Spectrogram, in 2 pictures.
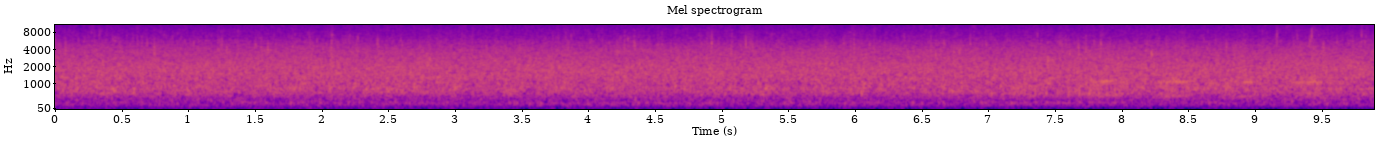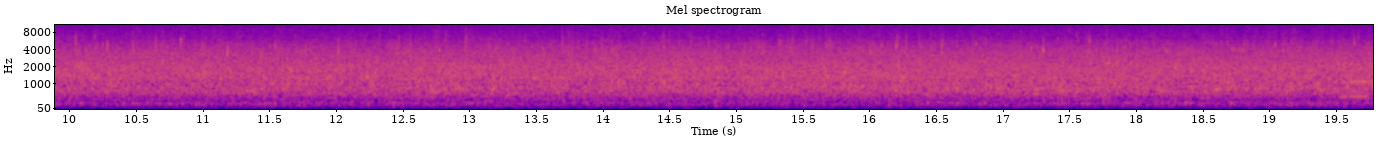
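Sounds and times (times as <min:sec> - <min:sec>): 
rain in forest: 0:00.0 - 0:19.7
birds: 0:19.6 - 0:19.7.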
